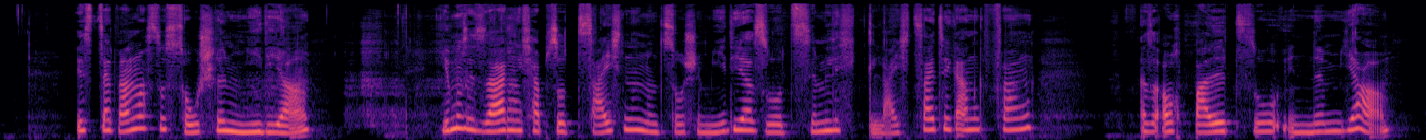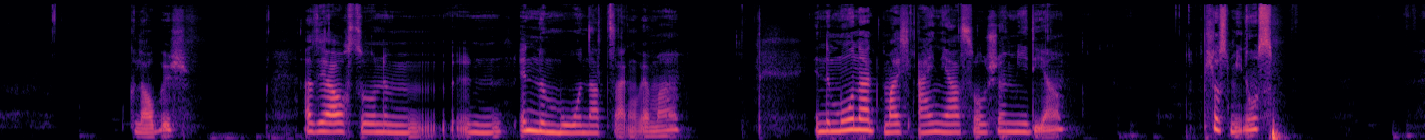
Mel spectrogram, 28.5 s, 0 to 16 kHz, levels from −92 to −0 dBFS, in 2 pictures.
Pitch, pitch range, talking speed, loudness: 230 Hz, 210-275 Hz, 115 wpm, -36 LUFS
